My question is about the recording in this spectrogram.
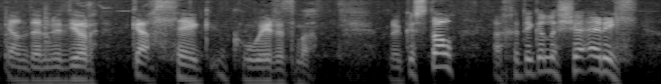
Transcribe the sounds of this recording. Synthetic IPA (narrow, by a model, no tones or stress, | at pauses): ɡ̥andɛvnəðjɔrɡ̥arɬɛɡɡwɪrðmamənəɡəstɔlˠ | aχədɪɡəlˠəʃaɛɾɪɬ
